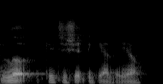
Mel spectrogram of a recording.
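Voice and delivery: serious, firm, no-nonsense fatherly tone. Retelling switching to guidance with a homegirl: imitating own fatherly tone. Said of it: "some paternal type shit".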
